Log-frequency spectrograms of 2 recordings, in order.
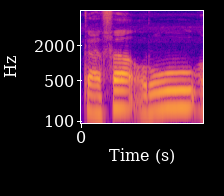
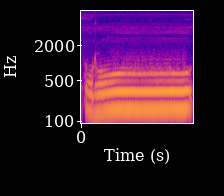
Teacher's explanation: را کو موٹا پر کر کے پڑھیں گے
